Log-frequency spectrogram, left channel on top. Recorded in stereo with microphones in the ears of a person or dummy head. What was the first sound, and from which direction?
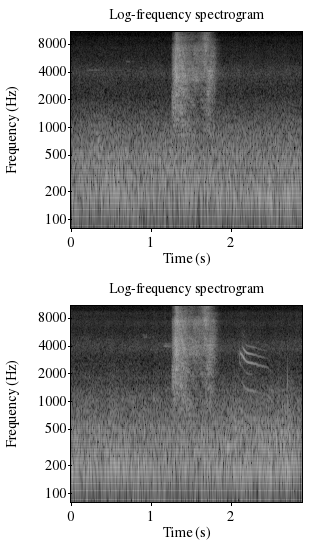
Tearing paper, 5° right (ahead or behind).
